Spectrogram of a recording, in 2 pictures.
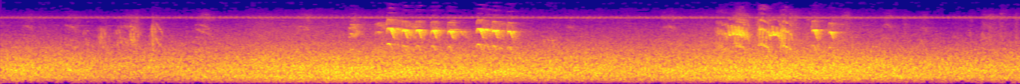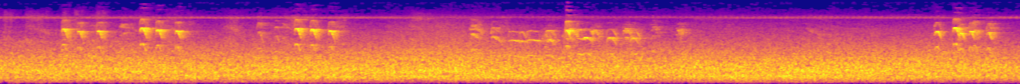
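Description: Birdsong: short, quick runs of high chirping notes repeated every few seconds over a steady rushing background, with a faint steady high tone throughout.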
